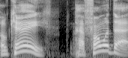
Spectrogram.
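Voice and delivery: very dry cutting tone. Retelling what Chad's assistant said walking in behind them, imitating a dry, sharp tone. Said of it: "with that very dry, sharp thing".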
